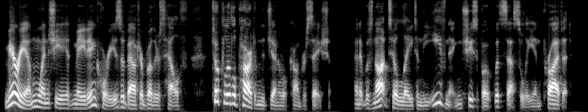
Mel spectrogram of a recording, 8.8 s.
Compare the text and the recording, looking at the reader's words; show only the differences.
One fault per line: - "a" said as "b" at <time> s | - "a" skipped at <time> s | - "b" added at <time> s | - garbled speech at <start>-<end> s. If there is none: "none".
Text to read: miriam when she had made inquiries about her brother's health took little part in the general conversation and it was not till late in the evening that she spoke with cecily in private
- "that" skipped at 6.9 s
